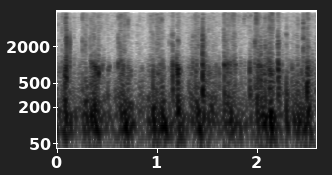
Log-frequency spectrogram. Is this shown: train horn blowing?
no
